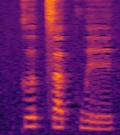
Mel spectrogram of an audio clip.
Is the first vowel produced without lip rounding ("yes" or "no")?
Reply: yes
